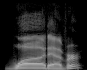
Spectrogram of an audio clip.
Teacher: the flap t is actually like a d not an r i should say not an american r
